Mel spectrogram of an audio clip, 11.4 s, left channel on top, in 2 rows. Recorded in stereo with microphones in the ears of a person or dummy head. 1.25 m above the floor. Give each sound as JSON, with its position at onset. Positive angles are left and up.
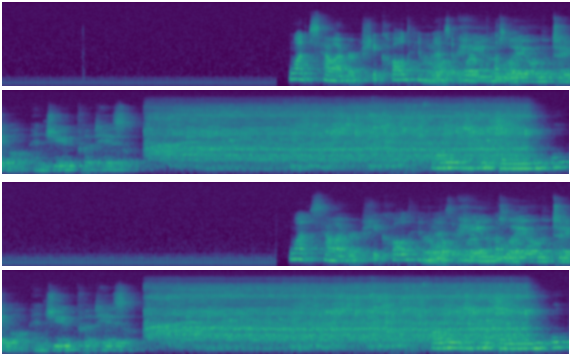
{"t": 2.9, "sound": "a woman speaking", "side_deg": 35, "distance_m": 0.7}
{"t": 4.2, "sound": "a man speaking", "side_deg": -5, "distance_m": 2.0}
{"t": 7.1, "sound": "a running tap", "side_deg": -10, "distance_m": 0.5}
{"t": 10.0, "sound": "a woman speaking", "side_deg": -35, "distance_m": 1.3}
